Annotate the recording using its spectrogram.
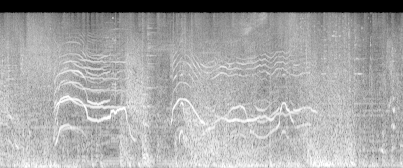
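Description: Cartoon action soundtrack: music with a high, gliding lead line, mixed with crashing impact effects from objects being thrown.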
